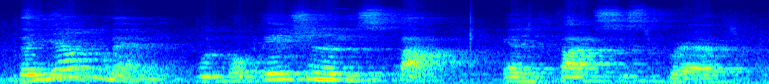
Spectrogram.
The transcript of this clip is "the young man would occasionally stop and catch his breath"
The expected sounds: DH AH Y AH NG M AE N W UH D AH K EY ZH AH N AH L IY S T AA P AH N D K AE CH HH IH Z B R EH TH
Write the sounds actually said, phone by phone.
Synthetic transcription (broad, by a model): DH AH Y AH NG M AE N W UH D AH K EY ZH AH N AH L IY S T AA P AH N D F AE S HH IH S B R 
